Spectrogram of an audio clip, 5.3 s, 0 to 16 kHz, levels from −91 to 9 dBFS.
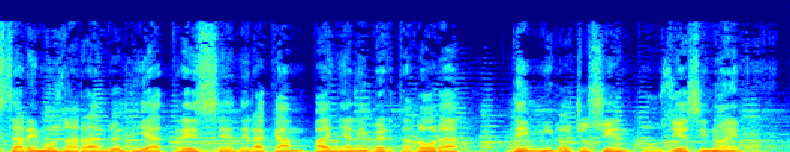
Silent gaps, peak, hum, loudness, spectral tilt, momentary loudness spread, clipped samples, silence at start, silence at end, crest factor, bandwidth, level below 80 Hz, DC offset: none; -6 dBFS; none; -19 LUFS; -6.5 dB/octave; 4 LU; under 0.1%; 0 s; 0.05 s; 12 dB; 14 kHz; -46 dBFS; under 0.1%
